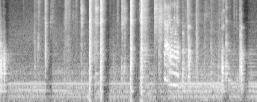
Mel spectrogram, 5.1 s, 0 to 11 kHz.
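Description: Sharp wooden knocks and clatter as heavy 4x4 timber legs are stood into the corners of a 2x4 frame on a concrete floor. There is a brief squeak a little over three seconds in.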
